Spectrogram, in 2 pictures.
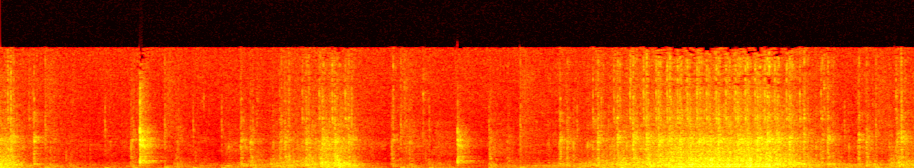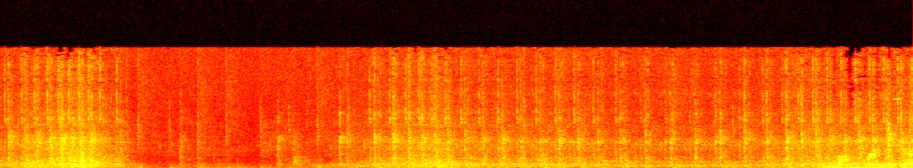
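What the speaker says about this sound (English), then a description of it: "stitch the whole length of the strap." A sewing machine stitches along the full length of a strap for a bandeau top, running in close, steady whirring bursts that speed up and slow down, with a voice talking over it at times.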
